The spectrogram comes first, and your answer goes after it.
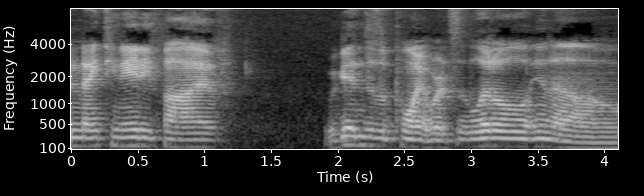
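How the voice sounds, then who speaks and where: Speaking at a fairly quick pace, a man has a normal speaking voice. His pitch is medium, with ordinary variation. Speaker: YouTuber reviewing logos. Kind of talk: casual commentary video.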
